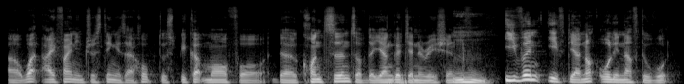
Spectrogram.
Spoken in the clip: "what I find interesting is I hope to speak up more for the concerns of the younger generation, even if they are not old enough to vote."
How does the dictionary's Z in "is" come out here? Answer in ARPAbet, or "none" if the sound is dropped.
S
